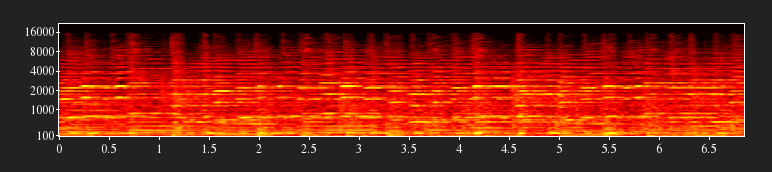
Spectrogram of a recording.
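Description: Traditional Manx folk dance tune played for the dancers, with a steady beat.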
